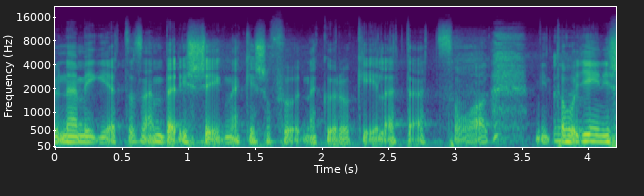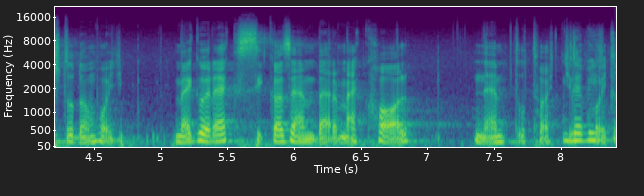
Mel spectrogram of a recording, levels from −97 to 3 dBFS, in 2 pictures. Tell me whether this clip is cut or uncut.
uncut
